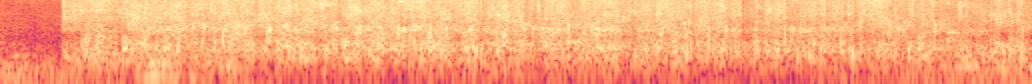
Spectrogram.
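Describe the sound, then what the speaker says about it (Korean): Loud, dense applause from an audience at a Busan talk concert, starting abruptly and holding steady as a close, sustained roar of clapping with no speech over it. "여러분들이 박수 치는데도 좀 뜸을 들이시네요"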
